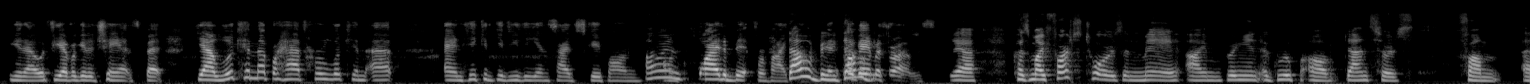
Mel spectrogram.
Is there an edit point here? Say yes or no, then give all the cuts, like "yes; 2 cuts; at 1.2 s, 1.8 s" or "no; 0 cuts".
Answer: no; 0 cuts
